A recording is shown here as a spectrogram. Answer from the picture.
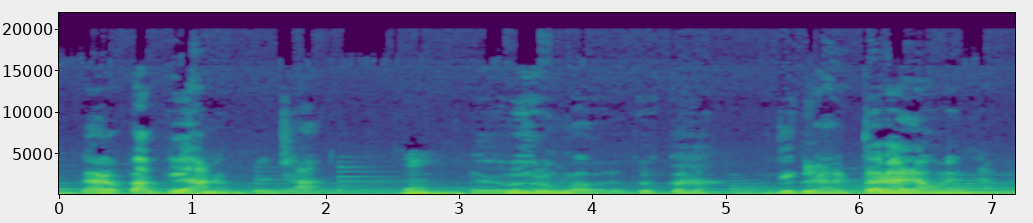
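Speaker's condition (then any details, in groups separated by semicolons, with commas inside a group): Parkinson's disease; also dementia, over eighty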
